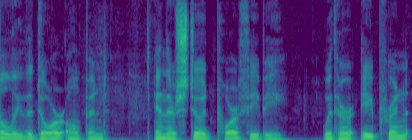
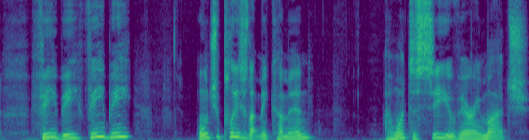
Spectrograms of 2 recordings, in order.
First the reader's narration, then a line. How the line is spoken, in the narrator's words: she heard Phoebe crying and called out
